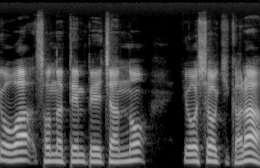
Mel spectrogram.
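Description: His voice sits fairly high. The man keeps a moderate pace. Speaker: podcast co-host. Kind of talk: casual chat.

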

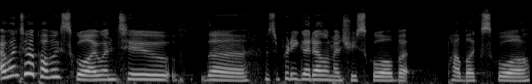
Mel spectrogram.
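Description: Here is a woman with an American accent and a plain, everyday voice, pitched fairly high. She talks at a fairly quick pace with big swings in loudness, and the sound is dry and close with no echo. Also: lively intonation. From South Florida. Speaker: stand-up comedian. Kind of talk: casual chat.

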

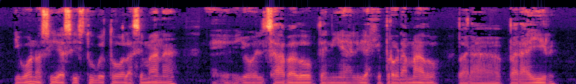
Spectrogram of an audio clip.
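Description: This man's voice is very deep and low, with monotone, flat intonation. He keeps a moderate pace against noticeable background noise. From Mexico, Hidalgo. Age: 20s. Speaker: podcast host. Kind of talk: solo podcast monologue, personal storytelling. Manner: hesitant with fillers and repetitions.

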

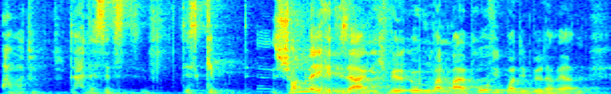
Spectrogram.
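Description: Audible room echo surrounds a man who speaks at a moderate pace, with big swings in loudness and long, frequent pauses. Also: medium pitch for a man, ordinary pitch variation. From Swabia, Germany (Kornwestheim). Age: 30s. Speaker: fitness journalist. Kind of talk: casual chat.

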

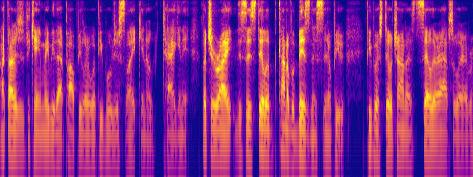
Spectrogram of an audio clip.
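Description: A man's ordinary speaking voice, fairly low-pitched and fairly quick, with ordinary pitch variation, in a dry, close sound with no echo over a silent background on a very clean recording. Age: 40s. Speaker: podcast host. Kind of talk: casual chat.

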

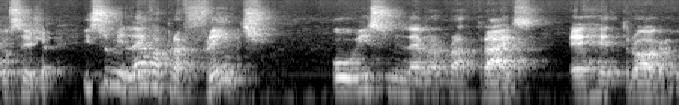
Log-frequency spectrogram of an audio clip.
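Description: Heard with audible room echo, a man talks at a moderate pace, his pitch swinging very widely. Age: 40s. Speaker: educator and teacher in a spiritual-science institute. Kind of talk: interview on a live stream. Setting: online live stream.

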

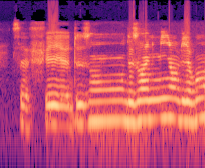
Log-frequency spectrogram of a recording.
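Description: A woman's fairly high, monotone, flat voice at a fairly slow pace, with noticeable background noise. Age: 20s. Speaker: freelance graphic designer and illustrator. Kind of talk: casual interview.

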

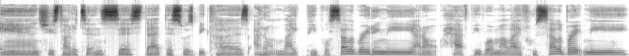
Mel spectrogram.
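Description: Someone with an American accent talks at a fairly quick pace on a very clean recording with a silent background. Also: hardly any pauses. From New York (Far Rockaway, Queens). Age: 30s. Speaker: podcast host, author and actor. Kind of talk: solo commentary podcast. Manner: casual, conversational with fillers.

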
